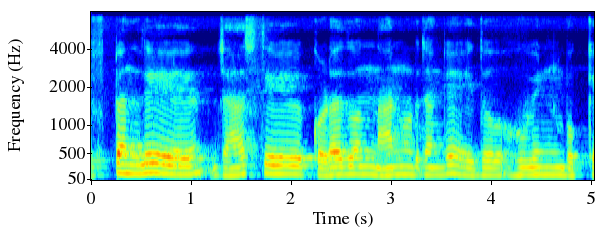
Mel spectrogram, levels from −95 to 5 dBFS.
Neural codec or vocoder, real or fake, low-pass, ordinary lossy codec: none; real; 7.2 kHz; none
